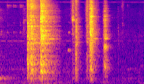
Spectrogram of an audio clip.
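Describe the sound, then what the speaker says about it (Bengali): Metal pressure cooker lid being handled while a cake bakes inside, a few sharp close clanks and rattles of metal in quick succession, with no talk. "আমি প্রেশার কুকারের ঢাকনাটা একটু খুলে নিয়েছি"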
